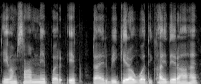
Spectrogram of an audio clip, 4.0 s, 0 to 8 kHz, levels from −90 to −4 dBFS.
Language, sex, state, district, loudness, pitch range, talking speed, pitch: Hindi, male, Jharkhand, Ranchi, -17 LUFS, 115-120 Hz, 180 wpm, 120 Hz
